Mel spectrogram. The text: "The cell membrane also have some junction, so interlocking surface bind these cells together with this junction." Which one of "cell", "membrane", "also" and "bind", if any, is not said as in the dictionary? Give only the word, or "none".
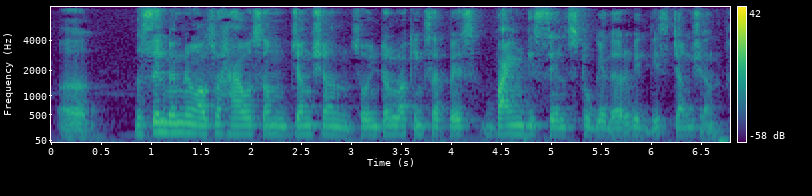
membrane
